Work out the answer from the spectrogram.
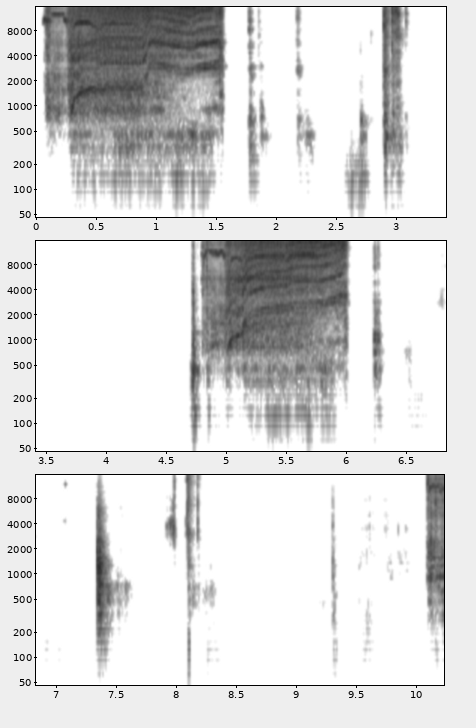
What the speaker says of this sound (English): let's go ahead and pre-drill the holes and install these little screws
